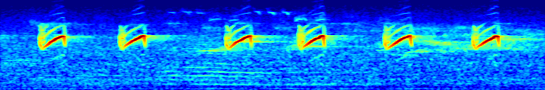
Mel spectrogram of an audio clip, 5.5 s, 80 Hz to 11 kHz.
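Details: Steady series of six loud, upslurred whistles from a Eurasian nuthatch (Sitta europaea), spaced roughly every 0.8 seconds, each note short, clear and sweeping up to a piercing finish against a calm, quiet background.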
